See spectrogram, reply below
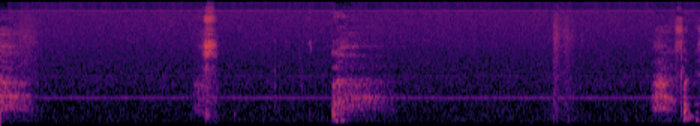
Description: stifling my sneezes, some stifles & some half stifled..... also false starts, build ups and some nose blowing........ allergy related sneezing as my sensitive nose tickles like crazy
